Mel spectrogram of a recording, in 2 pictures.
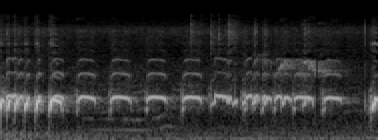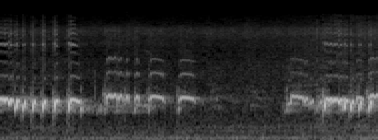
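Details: Local zebra dove calling to encourage lazy doves to call: a long run of evenly spaced short coos, then rolling trilled phrases, a pause, and another trilled coo.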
